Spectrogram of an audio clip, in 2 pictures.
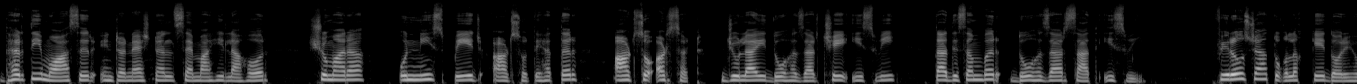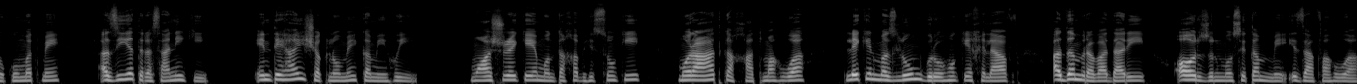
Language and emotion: Urdu, neutral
